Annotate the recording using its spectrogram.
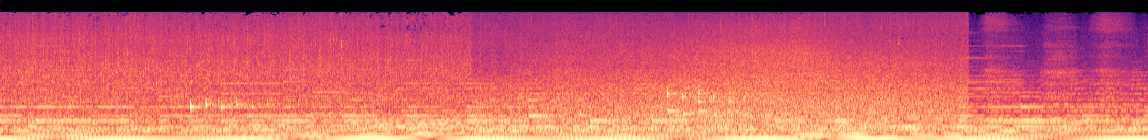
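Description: Soft background music over the steady splashing hiss of a thin waterfall spilling down a rock face; the water sound stops near the end, leaving only the music.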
